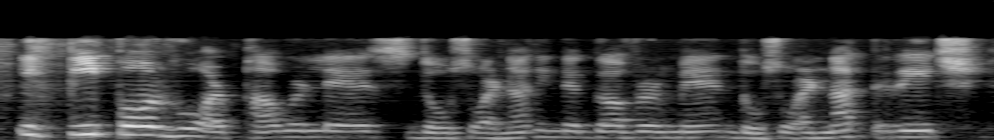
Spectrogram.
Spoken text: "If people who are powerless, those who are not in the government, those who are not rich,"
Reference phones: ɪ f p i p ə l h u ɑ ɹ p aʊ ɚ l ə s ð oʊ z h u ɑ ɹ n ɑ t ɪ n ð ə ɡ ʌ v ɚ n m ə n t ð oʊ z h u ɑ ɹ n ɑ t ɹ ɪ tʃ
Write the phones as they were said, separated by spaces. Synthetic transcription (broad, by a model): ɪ f p i p ə l h u ɑ ɹ p aʊ ɚ l ə s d oʊ s h u ɑ ɹ n ɑ t ɪ n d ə ɡ ʌ v ɚ n m ə n t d oʊ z h u ɑ ɹ n ɑ t ɹ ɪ tʃ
